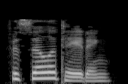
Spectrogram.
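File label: "facilitating", British English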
